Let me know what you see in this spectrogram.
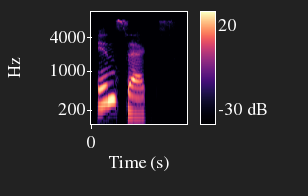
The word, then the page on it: insects: British English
